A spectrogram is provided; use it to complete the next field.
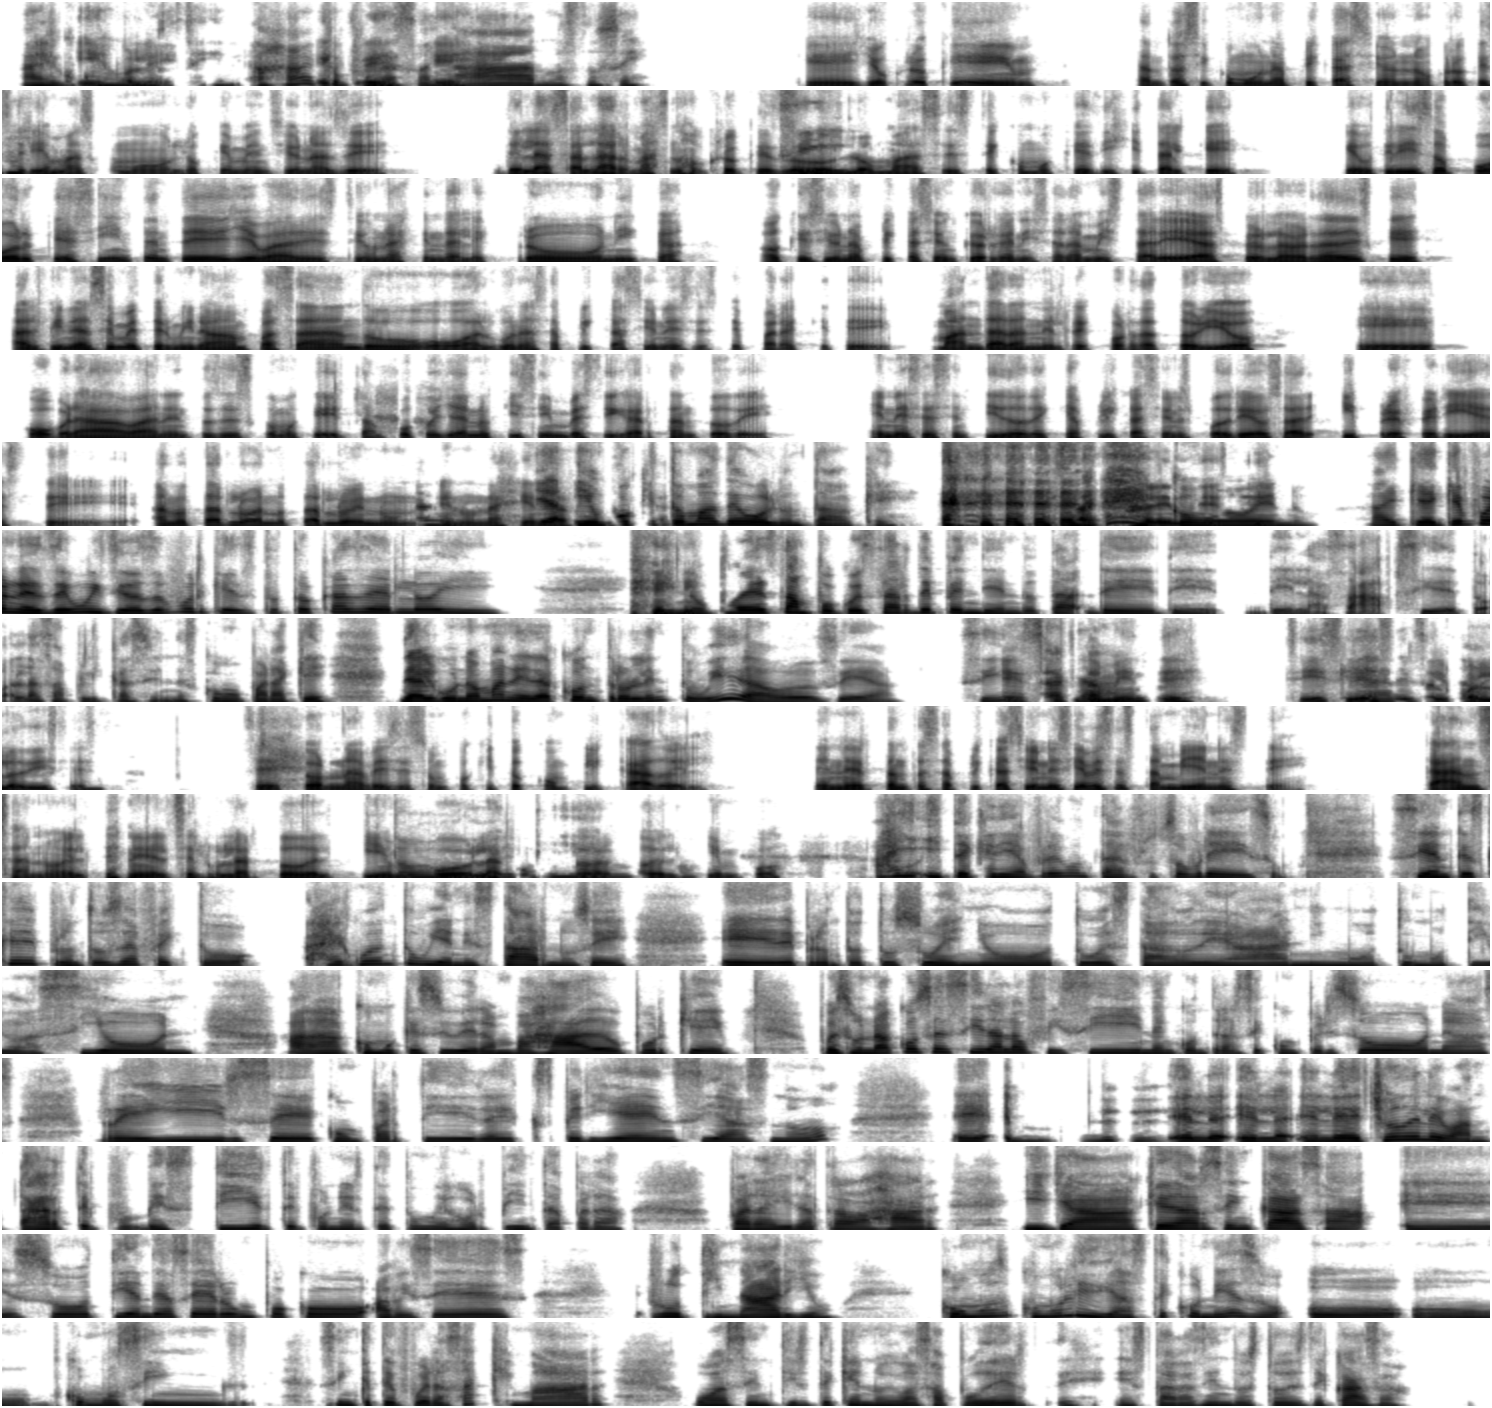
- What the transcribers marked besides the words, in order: laughing while speaking: "alarmas, ¿no?"; laugh; laughing while speaking: "Exactamente"; giggle
- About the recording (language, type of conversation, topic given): Spanish, podcast, ¿Cómo te adaptaste al trabajo o a los estudios a distancia?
